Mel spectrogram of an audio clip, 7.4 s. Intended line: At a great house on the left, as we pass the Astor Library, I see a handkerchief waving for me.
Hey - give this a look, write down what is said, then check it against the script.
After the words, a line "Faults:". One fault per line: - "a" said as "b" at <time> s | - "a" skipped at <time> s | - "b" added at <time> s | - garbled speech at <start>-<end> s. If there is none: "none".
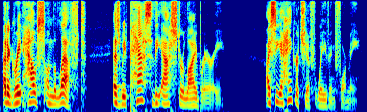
At a great house on the left, as we pass the Astor Library, I see a handkerchief waving for me.
Faults:
none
